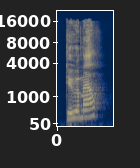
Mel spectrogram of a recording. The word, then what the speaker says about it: Duhamel: And it was Jennifer Lopez and Josh, what I say his name right? Josh Duhamel? – Yeah.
